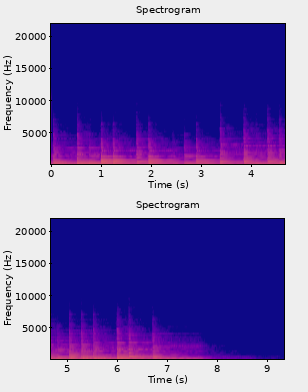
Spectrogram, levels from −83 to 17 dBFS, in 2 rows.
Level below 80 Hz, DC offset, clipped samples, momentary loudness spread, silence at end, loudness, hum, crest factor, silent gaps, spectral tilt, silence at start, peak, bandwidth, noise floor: -72 dBFS; under 0.1%; under 0.1%; 8 LU; 1.45 s; -36 LUFS; none; 18 dB; none; -7.5 dB/octave; 0 s; -18 dBFS; 8.4 kHz; -80 dBFS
